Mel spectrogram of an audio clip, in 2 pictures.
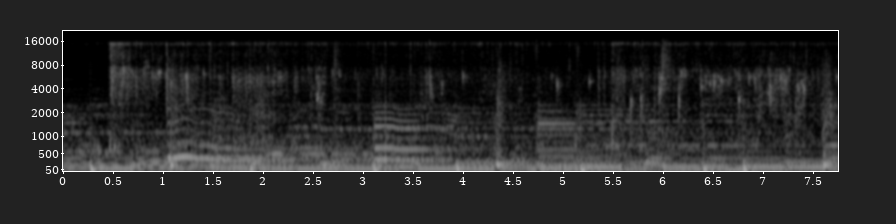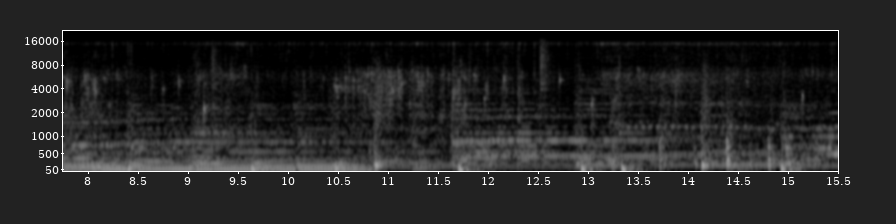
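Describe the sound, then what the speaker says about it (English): Ripe banana fritters fry in hot oil for a Jamaican recipe, giving a steady, continuous sizzle and crackle that runs throughout beneath prominent background music. "continue to fry out all our fritters"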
